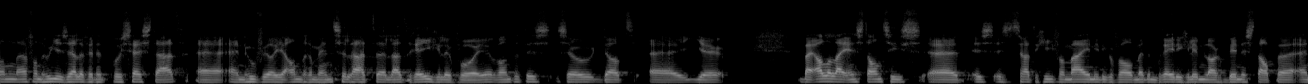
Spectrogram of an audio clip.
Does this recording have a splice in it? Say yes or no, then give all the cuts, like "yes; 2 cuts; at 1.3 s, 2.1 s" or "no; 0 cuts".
no; 0 cuts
